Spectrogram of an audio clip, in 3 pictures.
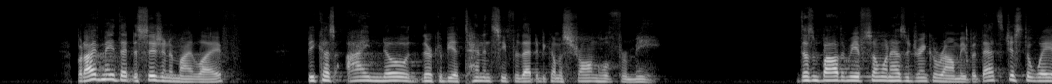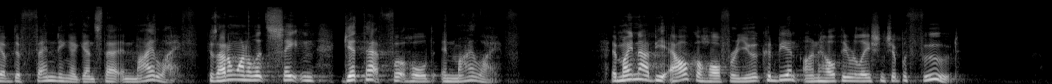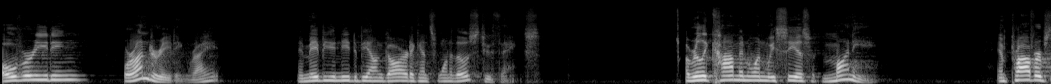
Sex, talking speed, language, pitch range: male, 195 wpm, English, 130-180 Hz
